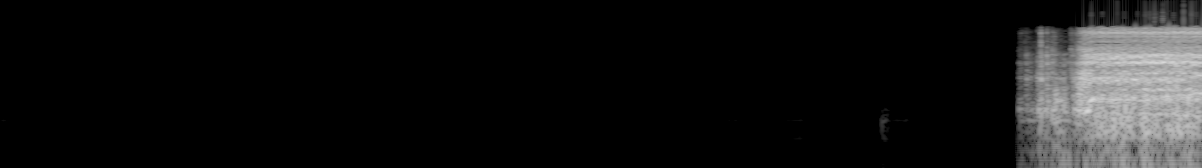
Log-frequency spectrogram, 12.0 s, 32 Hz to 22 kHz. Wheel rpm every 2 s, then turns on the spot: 0, 0, 0, 0, 0, 70.
none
